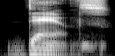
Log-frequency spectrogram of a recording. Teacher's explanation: a British speaker would say dance with that lovely open a sound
